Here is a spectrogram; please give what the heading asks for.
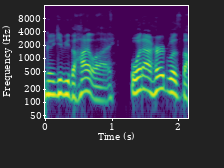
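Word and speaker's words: Jai Alai: Spell it for everybody because it does not look like it's spelled Highlight. Yeah, it's not, unless you're from Florida and know this beer already, it's not spelled at all like you think. This is J-A-I, second word A-L-A-I.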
